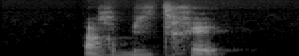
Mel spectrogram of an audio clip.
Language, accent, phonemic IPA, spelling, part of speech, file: French, France, /aʁ.bi.tʁe/, arbitrer, verb, LL-Q150 (fra)-arbitrer.wav
- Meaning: 1. to arbitrate 2. to referee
